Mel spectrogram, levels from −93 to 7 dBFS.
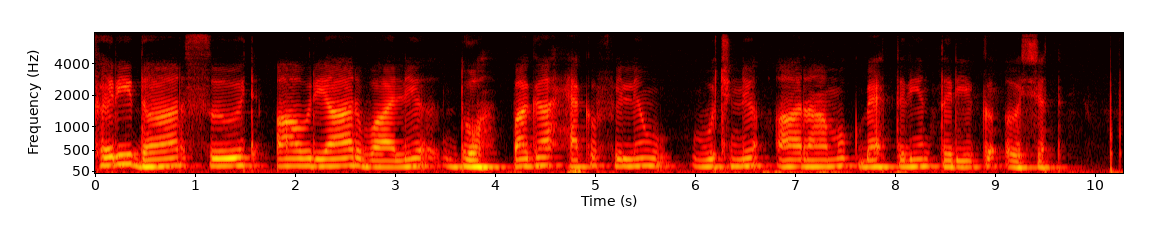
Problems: background sounds at intervals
